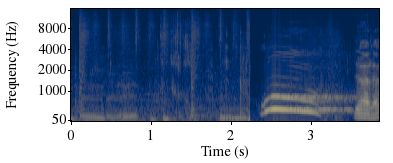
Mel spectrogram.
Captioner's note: egg roll crunching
